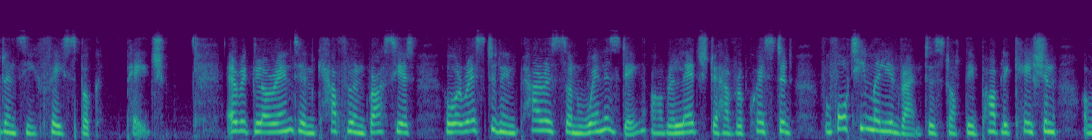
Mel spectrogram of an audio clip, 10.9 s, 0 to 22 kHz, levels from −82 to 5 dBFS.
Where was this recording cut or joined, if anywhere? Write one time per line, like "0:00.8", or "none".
0:02.2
